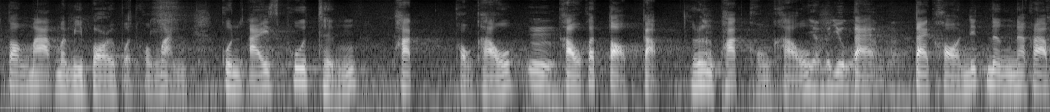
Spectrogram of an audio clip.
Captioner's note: takes a deep breath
